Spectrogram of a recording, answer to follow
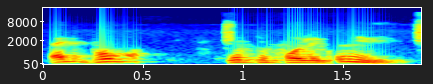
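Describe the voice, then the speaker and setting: Boastful animated man on a phone recording. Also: on the high side, fairly quick. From Zimbabwe. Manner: boisterous, joking and boastful. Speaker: patient filming himself. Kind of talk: casual chat. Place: hospital room. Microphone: phone camera. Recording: tinny phone-like audio.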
